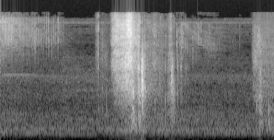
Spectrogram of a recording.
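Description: A page of a notebook is flipped over.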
